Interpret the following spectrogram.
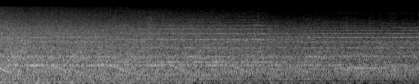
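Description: Hardstyle electronic music in a beatless breakdown: a repeating falling synth figure over a hissing noise wash, slowly fading.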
